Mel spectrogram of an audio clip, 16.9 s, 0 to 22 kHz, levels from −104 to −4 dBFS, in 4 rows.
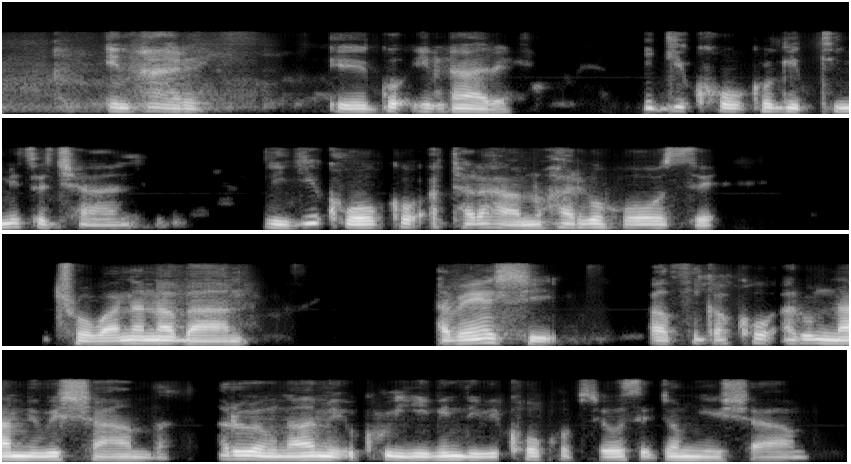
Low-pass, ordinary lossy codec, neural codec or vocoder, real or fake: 7.2 kHz; MP3, 96 kbps; codec, 16 kHz, 2 kbps, X-Codec, HuBERT features, trained on LibriSpeech; fake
